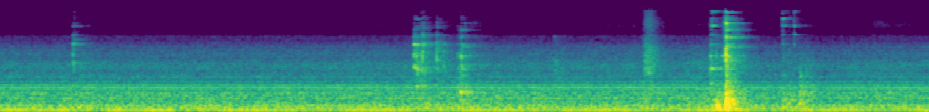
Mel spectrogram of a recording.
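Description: Metal parts being handled while a motor pulley is fitted and checked for belt alignment with a straight edge: a few light clicks, then one sharp metallic clink about seven seconds in, over a steady background hum.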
